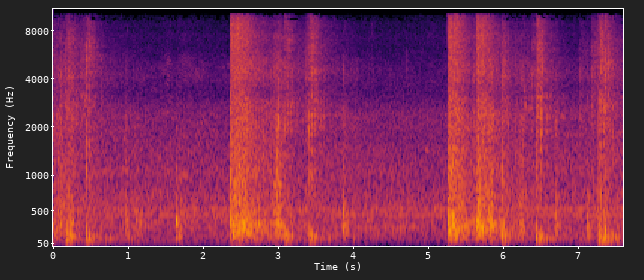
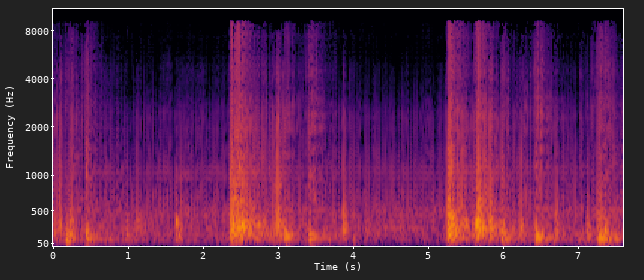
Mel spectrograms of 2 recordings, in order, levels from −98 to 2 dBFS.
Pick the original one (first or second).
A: first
